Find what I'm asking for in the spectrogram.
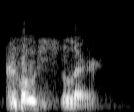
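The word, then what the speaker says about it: Koestler: And you can get The 13th Tribe by Arthur Kessler, and his name is not spelled like it sounds. It'd be more like Kostler. It's K-O-E-S, like in Sierra, T-L-E-R. K-O-E-S, like in Sierra, T-L-E-R, Arthur.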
